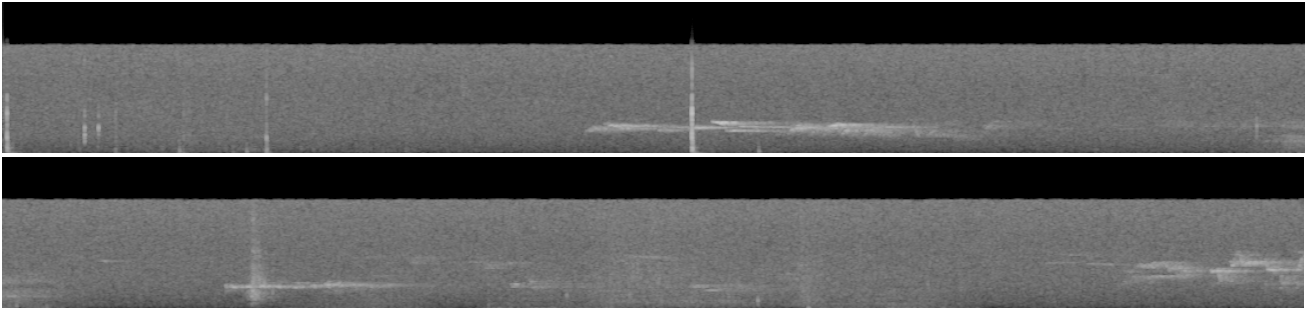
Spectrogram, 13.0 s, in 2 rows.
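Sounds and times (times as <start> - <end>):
steady background hiss: 0.0 - 13.0
small bird chirping: 2.9 - 11.2, 11.9 - 13.0.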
